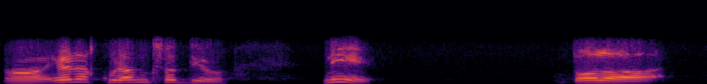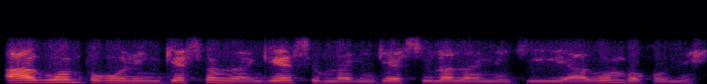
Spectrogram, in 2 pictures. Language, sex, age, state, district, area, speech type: Nepali, male, 18-30, West Bengal, Kalimpong, rural, conversation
